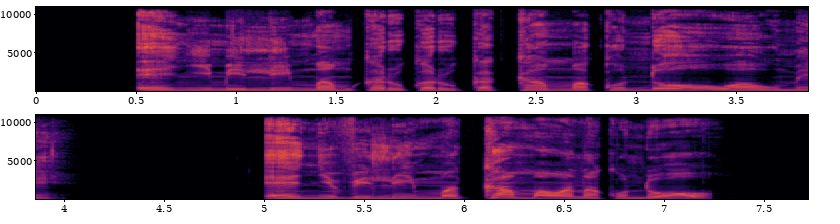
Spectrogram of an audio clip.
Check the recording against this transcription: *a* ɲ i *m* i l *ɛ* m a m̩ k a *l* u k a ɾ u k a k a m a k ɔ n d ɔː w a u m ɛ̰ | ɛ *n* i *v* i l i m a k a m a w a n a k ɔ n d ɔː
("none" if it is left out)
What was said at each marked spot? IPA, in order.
ɛ, m, i, ɾ, ɲ, v

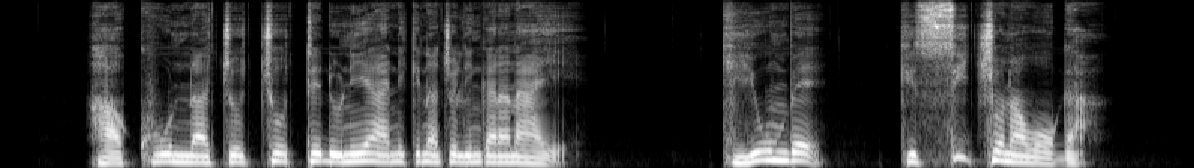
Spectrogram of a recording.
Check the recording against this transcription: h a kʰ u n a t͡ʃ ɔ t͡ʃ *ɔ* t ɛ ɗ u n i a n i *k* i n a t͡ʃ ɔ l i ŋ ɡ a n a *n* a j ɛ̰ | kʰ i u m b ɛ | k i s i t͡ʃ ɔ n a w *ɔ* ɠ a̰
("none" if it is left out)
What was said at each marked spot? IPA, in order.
ɔ, k, n, ɔ

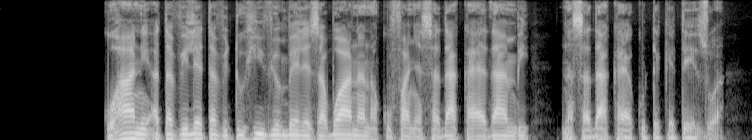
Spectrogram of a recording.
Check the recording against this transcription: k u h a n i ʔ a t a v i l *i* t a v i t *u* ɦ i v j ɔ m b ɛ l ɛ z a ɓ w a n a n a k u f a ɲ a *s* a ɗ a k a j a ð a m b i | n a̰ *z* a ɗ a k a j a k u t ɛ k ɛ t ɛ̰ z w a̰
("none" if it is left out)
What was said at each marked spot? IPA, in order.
ɛ, u, s, s

